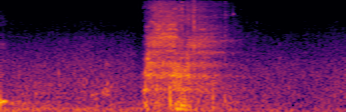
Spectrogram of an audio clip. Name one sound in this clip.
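A young man speaks briefly in surprise close by.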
